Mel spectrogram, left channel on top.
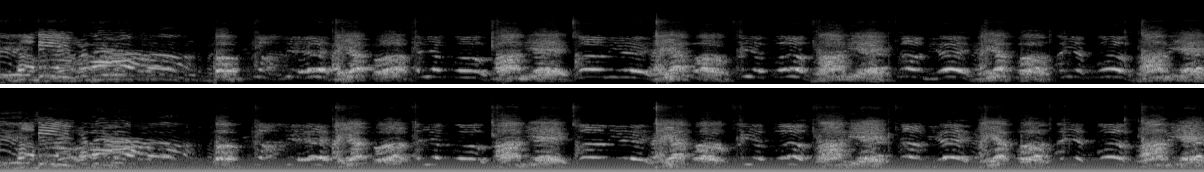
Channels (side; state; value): right; noise; hum, 5 dB below the sound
